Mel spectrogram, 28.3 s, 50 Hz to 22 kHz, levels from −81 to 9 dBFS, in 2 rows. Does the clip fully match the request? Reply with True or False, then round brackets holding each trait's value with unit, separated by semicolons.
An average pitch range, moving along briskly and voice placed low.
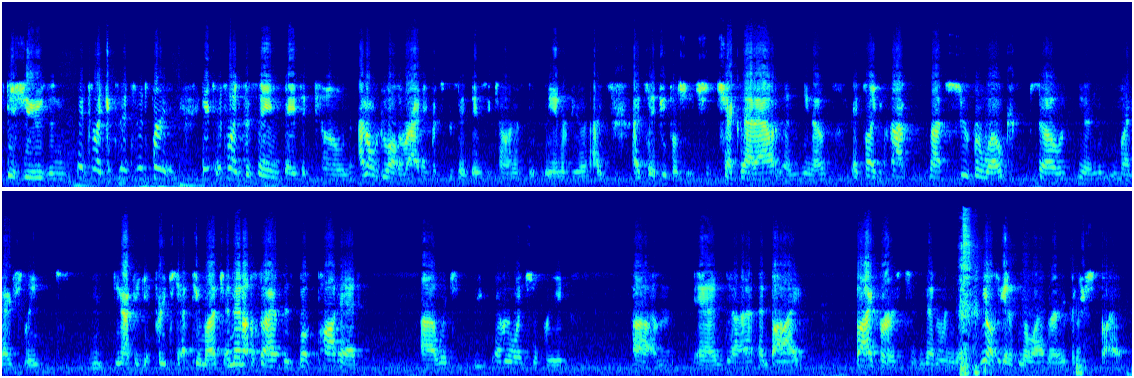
True (4.3 semitones; 215 wpm; 115 Hz)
